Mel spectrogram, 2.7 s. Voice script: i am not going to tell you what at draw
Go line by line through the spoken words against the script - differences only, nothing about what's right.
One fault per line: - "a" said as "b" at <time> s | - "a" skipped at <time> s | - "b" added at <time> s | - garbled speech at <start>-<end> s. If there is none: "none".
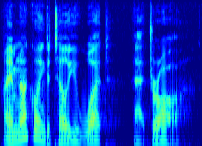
none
